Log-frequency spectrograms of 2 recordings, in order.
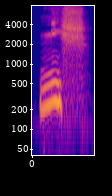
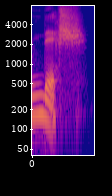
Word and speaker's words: niche: in fact named Niche did you guys say Niche or Niche or Nish according to I looked it up once and according to I think it was the Oxford English Dictionary both pronunciations were correct but what is the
